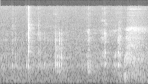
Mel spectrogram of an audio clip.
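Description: Faint, scattered clicks and taps of hard plastic parts being handled as a small LED video light is fitted to its screw-on clip mount.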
